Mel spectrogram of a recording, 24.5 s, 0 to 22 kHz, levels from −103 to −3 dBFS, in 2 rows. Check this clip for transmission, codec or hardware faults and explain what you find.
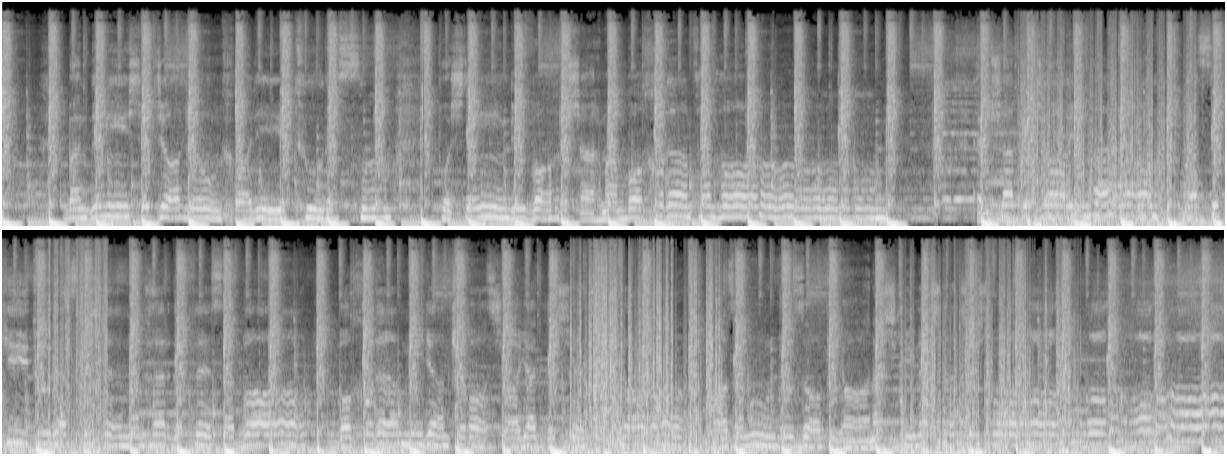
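A hardware fault, loose connector crackle, appears in four bursts: 10.16–11.96 s, 12.69–13.28 s, 17.91–19.43 s and 21.21–23.01 s. A dirty or worn contact making and breaking chops the sound into irregular scratchy crackle. Unlike evenly spaced digital clicks, these bursts are ragged and uneven.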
